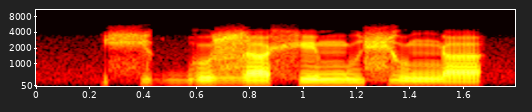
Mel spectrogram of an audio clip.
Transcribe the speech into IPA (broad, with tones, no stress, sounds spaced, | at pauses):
ç ɯ˧ ɡ͡b o˧ ɮ a˧ x e˦ m u˦ ɕ o˧ ŋ a˨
